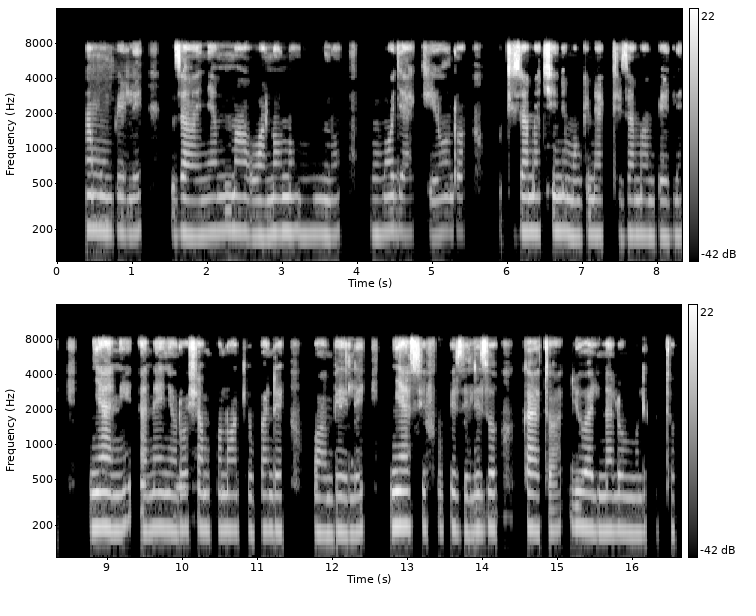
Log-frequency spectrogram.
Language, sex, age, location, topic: Swahili, female, 18-24, Mombasa, agriculture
